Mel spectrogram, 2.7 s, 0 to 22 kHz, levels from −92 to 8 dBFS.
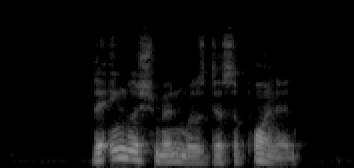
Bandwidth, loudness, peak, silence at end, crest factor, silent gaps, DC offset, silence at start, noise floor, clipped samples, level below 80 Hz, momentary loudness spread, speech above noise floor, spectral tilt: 13 kHz; -48 LUFS; -30 dBFS; 0.45 s; 18 dB; none; under 0.1%; 0.7 s; under -90 dBFS; under 0.1%; -88 dBFS; 10 LU; over 43 dB; -6 dB/octave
